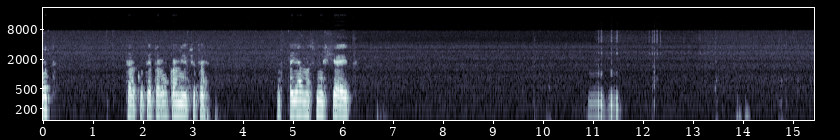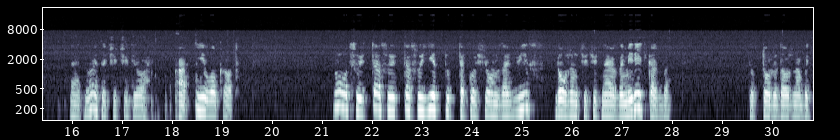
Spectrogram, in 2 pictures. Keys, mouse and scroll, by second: 1.3 click, 2.1 middle click, 3.3 g, 5.1 middle click, 6.6 r, 10.1 middle click, 13.7 middle click, 13.7 g, 15.7 click, 16.6 g, 17.8 a, 18.3 i, 20.0 click, 27.9 click.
